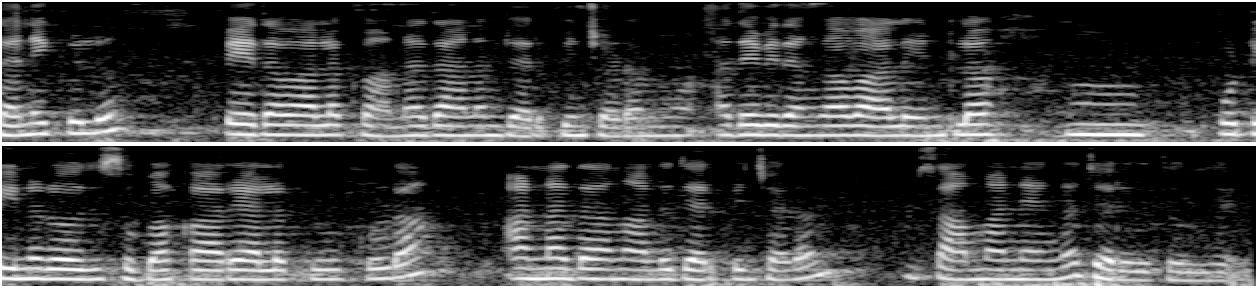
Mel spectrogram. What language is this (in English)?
Telugu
